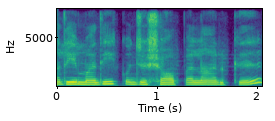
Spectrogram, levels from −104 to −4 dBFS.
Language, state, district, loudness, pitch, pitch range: Tamil, Tamil Nadu, Nilgiris, -16 LUFS, 205 Hz, 190-220 Hz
